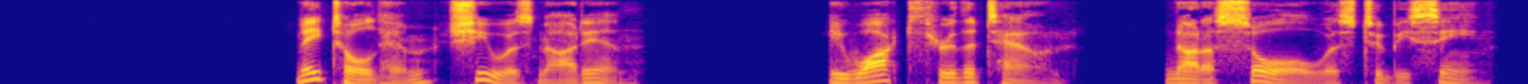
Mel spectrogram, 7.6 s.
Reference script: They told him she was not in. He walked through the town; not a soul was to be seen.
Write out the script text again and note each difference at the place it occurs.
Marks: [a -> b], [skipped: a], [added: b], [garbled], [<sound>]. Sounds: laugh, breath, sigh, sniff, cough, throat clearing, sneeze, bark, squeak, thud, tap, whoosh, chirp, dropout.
They told him she was not in. He walked through the town; not a soul was to be seen.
